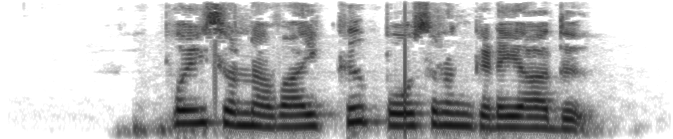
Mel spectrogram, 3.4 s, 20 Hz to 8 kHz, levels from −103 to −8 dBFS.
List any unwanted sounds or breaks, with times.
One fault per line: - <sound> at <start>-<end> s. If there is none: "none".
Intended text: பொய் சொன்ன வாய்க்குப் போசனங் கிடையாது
none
